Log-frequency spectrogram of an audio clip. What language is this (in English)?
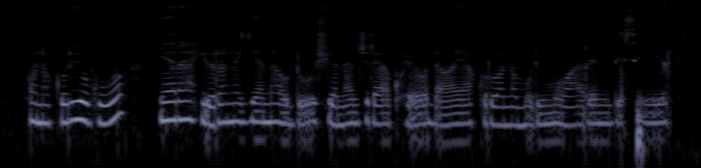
Kikuyu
